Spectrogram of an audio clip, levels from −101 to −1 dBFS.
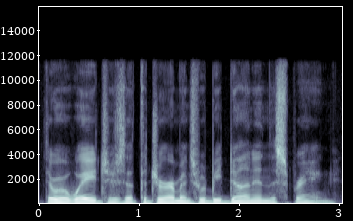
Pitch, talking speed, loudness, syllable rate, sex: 115 Hz, 235 wpm, -15 LUFS, 5.6 syllables/s, male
